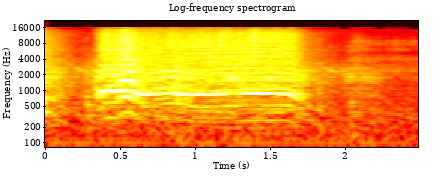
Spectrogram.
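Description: Micro quadcopter's small electric motors whining for about a second and a half, rising briefly at the start and then holding a steady pitch.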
